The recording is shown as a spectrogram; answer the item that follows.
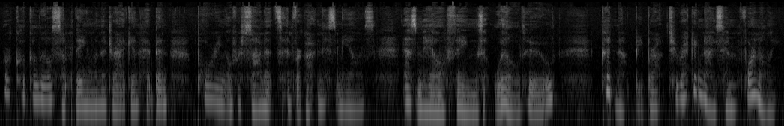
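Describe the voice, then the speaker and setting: A woman softly reading a storybook in a hushed, breathy ASMR whisper with a gentle delivery. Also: deep voice, no echo. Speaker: reader, ASMR host.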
